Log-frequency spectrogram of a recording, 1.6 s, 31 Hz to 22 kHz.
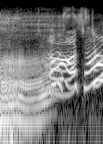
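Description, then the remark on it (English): Two long, loud, buzzing farts in quick succession, the first a low wavering rumble that rises in pitch, cut off by a brief gap before a second higher, squeakier one. “There were 2 farts.”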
